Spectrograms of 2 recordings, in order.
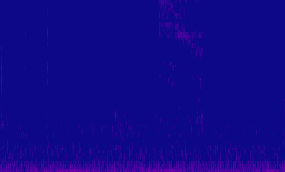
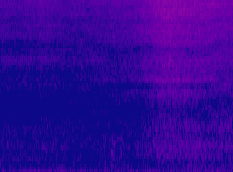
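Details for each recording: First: HVAC system under vacuum: hose fitting deliberately unscrewed, short soft hiss as outside air at atmospheric pressure rushes into the negative-pressure line, losing the vacuum so it must be pulled again. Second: HVAC charging hose connected but only cracked very slightly at the fitting to purge air before charging; soft steady hiss swelling a little until liquid refrigerant appears, then closed. Normal purge.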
